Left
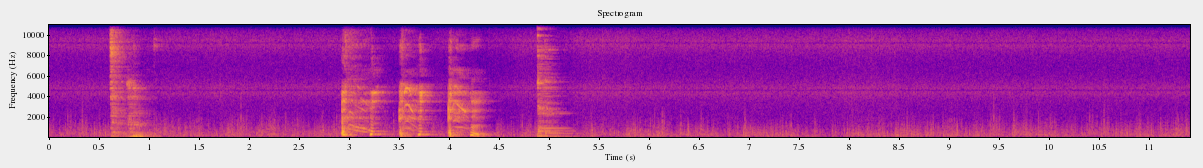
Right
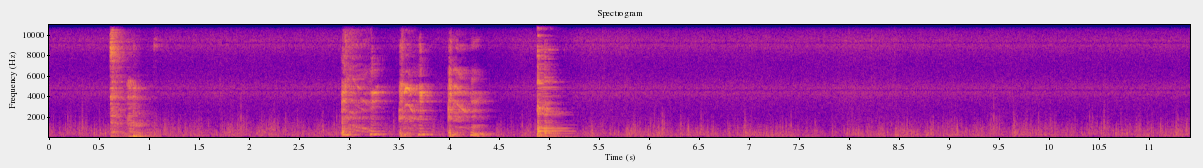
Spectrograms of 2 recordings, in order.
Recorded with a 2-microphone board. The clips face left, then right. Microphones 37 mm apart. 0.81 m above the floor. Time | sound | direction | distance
0.6 | dripping | 45° right (ahead or behind) | 2.5 m
2.9 | a cough | 30° left (ahead or behind) | 0.5 m
4.9 | a clunk | 65° right (ahead or behind) | 0.7 m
